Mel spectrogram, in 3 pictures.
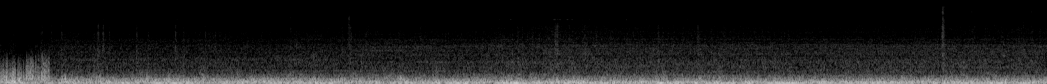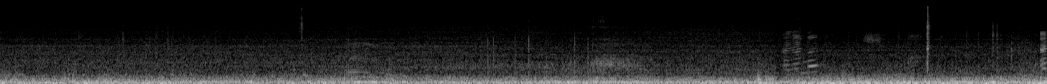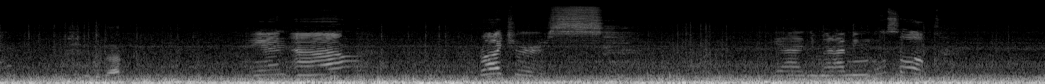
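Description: Steady low rumble of a Honda CR-V's engine and tyres heard from inside the cabin while driving on snow-covered roads.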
